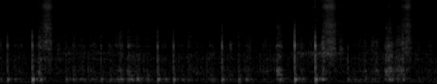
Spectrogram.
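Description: Pen scratching on paper as words are written by hand: a run of faint, irregular strokes.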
